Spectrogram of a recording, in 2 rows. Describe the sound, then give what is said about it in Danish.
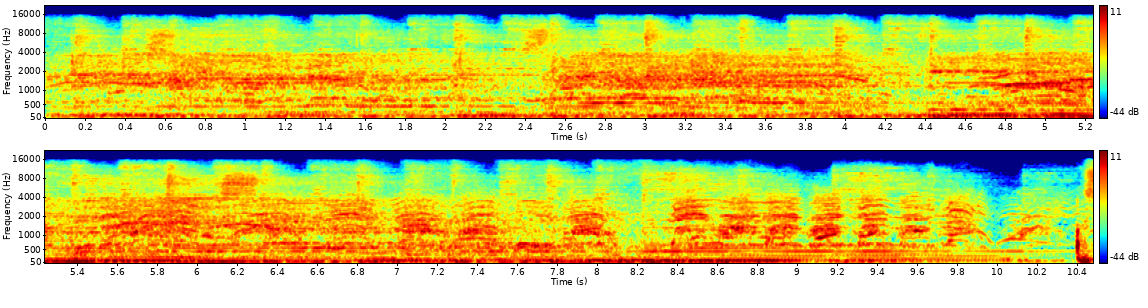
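A large crowd roars and cheers continuously, with shouts and whoops rising over a dense, loud wall of voices, celebrating Denmark's 30-23 women's handball win over Russia on a Tuesday evening that put Denmark into the semifinal. “Og skal vi lige genbesøge, hvordan det lød tirsdag aften, da vi slog russerne?”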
